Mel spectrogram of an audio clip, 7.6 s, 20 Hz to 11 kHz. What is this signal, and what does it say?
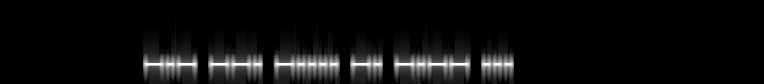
Morse code, heard as a keyed tone, about 22 wpm, 700 Hz. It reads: KG6NYS
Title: USA Call Signs - 6 Characters - Repeated 3x - 22wpm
